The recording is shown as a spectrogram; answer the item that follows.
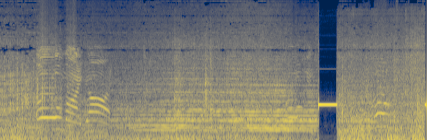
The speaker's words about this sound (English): So the train hasn't hit it yet. No. Oh, train's coming, though. The train just came down on the blade. Oh, my God.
